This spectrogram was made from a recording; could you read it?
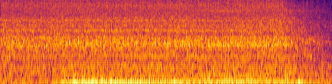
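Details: TFSI engine after the relay replacement fix: smooth, even idle with steady low drone, no stumble or misfire, then clean shut-off; running normally.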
